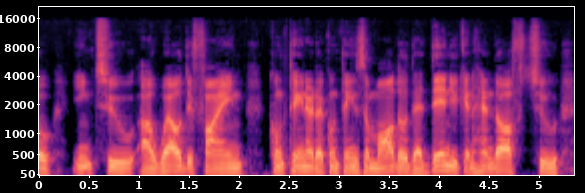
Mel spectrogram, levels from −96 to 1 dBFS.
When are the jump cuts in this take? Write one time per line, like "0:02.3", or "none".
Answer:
none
